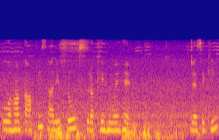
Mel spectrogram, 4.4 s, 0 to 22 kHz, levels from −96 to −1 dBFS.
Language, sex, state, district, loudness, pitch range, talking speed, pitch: Hindi, female, Chhattisgarh, Raipur, -17 LUFS, 195-215 Hz, 125 wpm, 210 Hz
